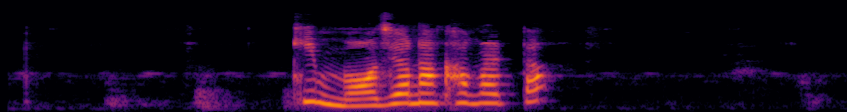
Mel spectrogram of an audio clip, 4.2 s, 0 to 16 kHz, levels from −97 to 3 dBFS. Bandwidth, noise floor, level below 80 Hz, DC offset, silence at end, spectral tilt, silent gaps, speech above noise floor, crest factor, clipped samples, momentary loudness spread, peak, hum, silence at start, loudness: 8.8 kHz; -82 dBFS; -88 dBFS; under 0.1%; 1.5 s; -3.5 dB/octave; none; 57 dB; 20 dB; under 0.1%; 15 LU; -10 dBFS; none; 1.45 s; -26 LUFS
